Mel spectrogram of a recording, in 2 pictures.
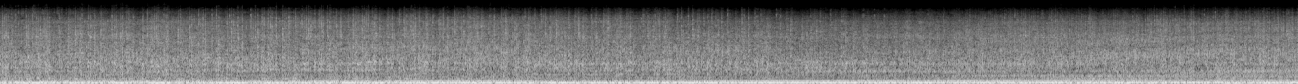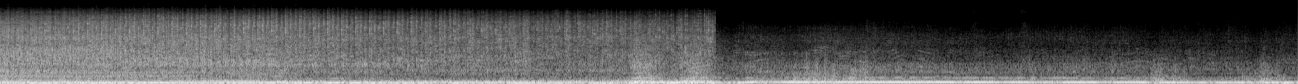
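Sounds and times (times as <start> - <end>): car engine idling: 0.0 - 25.9.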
